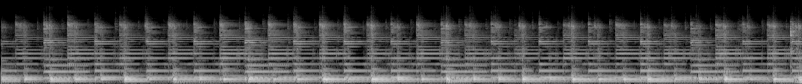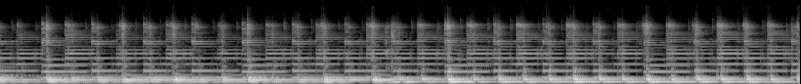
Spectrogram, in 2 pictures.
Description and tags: DOHF Guitar
A collection of samples/loops intended for personal and commercial music production. All compositions where written and performed by Chris S. Bacon on Home Sick Recordings. Take things, shake things, make things.
acapella, acoustic-guitar, bass, beat, drum-beat, drums, Folk, free, guitar, harmony, indie, Indie-folk, loop, looping, loops, melody, original-music, percussion, piano, rock, samples, sounds, synth, vocal-loops, voice, whistle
